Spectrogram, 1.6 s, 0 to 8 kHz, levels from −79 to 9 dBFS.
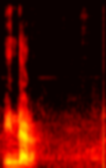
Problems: constant background noise, echo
